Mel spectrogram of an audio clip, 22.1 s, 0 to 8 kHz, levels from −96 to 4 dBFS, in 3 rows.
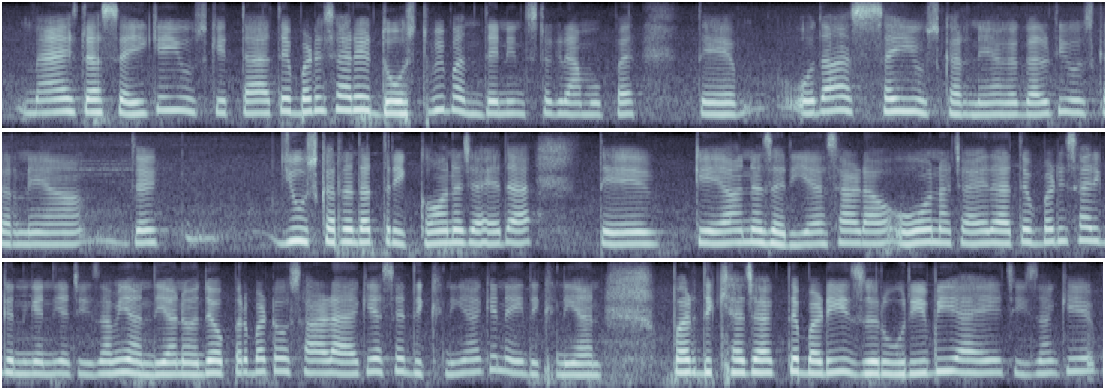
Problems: none marked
